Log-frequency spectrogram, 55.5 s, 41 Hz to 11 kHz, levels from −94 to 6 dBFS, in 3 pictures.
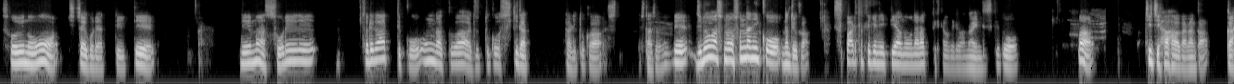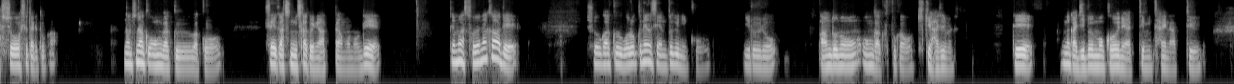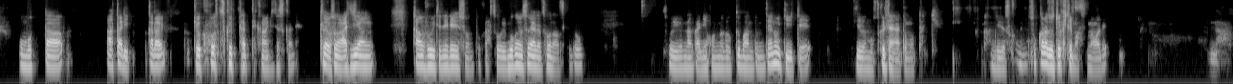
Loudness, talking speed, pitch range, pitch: -21 LUFS, 345 characters per minute, 125-165 Hz, 140 Hz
